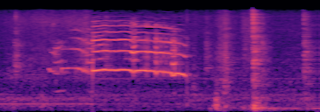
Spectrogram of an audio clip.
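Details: Rescue kitten Momiji, in foster care, threatens kitten Kuromame indoors to keep a man's lap to herself. One drawn-out, strained, nasal cry of about a second drops slightly in pitch at the end, followed by soft rustling and handling noises.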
